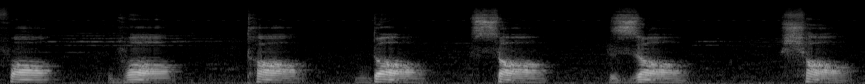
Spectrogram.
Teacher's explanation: involves almost blocking of the air stream and having the air pushed through the very narrow opening. As the air is pushed through, a type of friction is produced and the resulting sounds are called fricatives.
